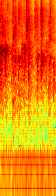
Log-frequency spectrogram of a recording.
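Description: A quiz show audience breaks into dense, continuous applause, many hands clapping close together in a brief, loud burst.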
